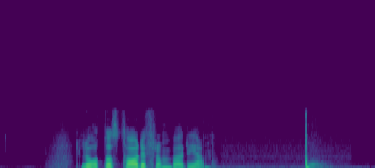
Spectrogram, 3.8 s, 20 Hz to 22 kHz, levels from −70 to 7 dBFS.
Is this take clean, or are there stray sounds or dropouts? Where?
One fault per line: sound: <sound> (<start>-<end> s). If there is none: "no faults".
sound: thud (3.0-3.4 s)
